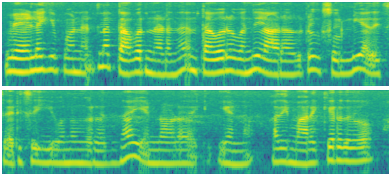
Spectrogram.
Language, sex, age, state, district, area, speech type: Tamil, female, 60+, Tamil Nadu, Erode, urban, spontaneous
